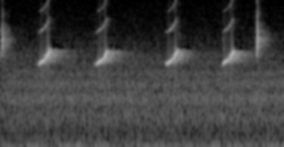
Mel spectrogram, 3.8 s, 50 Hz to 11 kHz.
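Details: Common redstart giving a high, thin whistle that slurs upward, repeated four times at intervals of about 0.8 seconds, with a sharp tick near the end, against quiet background hiss.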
